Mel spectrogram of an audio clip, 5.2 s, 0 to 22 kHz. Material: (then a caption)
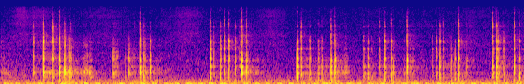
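Wood. A small hollow wooden box with a metal clasp lies flat while its lid is tapped and scratched with long acrylic nails. Quick, dry clicking taps come in uneven bursts, each with a hollow knock around 540 Hz and a bright edge, over a low background rumble. The taps die away almost instantly with no ring.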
